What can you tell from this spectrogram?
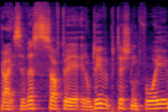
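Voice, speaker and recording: The speaker has a New Zealand accent and ordinary pitch variation. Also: man. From New Zealand, South Auckland. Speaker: software developer; presenter. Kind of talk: tutorial. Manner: hesitant, many fillers. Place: home room.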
